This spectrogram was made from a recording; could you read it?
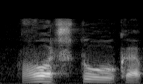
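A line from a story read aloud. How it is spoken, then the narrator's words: Hoarse rasp. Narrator (Russian): прохрипел он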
